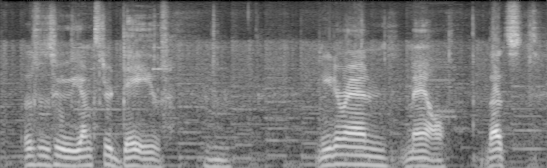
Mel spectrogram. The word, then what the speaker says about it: Nidoran: Nidoran male. That's, it's poison type. Get ready for one-hit kill city. Nidoran.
